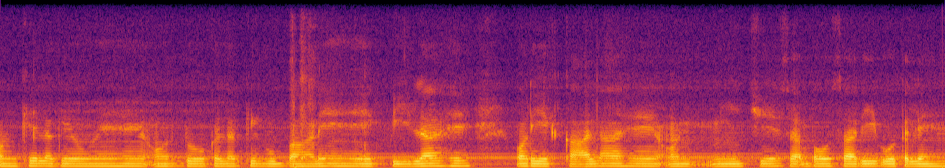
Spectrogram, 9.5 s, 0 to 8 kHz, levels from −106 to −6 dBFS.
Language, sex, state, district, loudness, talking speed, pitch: Hindi, male, Uttar Pradesh, Muzaffarnagar, -19 LUFS, 150 wpm, 115 Hz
